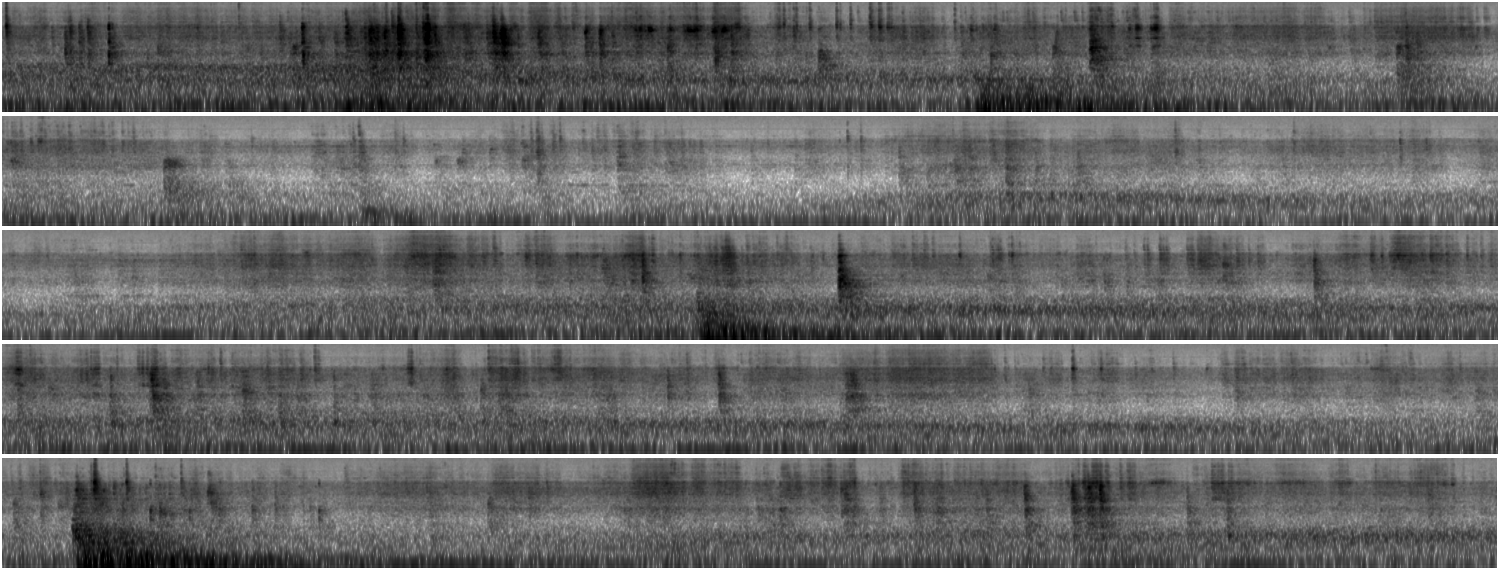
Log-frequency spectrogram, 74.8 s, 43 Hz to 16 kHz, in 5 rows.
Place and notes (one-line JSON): {"title": "Drobės g., Kaunas, Lithuania - Soccer field safety net", "date": "2021-04-22 16:20:00", "description": "4 channel contact microphone recording of a soccer field safety net. Irregular impact of the wind moves the net and it's support poles, resulting in rustling and metallic sounds. Recorded with ZOOM H5.", "latitude": "54.87", "longitude": "23.94", "altitude": "31", "timezone": "Europe/Vilnius"}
